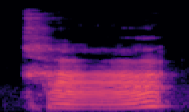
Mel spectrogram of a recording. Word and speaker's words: ขา: ลูก ค้า ขา ประจำ Oh you pronounce ค้า Which means to Trade with the high Tone ขา ขา and ขา Meaning Leg With The Rising Tone ขา ขา Well You can hear that คา and ขา can pronounce similarly but They Have different tones That indicate different meanings So Be careful This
